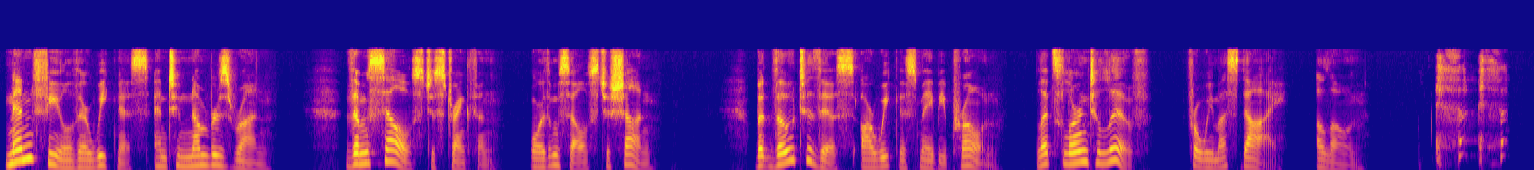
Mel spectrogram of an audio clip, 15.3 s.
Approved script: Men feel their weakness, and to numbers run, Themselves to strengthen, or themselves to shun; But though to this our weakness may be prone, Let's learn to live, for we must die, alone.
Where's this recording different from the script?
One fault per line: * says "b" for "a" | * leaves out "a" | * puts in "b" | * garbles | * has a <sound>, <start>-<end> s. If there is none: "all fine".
* has a laugh, 14.2-15.1 s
